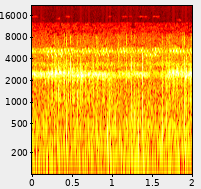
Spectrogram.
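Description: Crickets chirping faintly and continuously, with a few soft clicks.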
